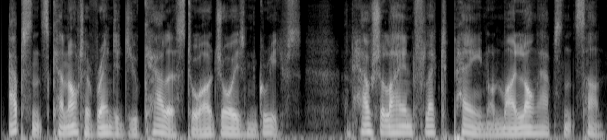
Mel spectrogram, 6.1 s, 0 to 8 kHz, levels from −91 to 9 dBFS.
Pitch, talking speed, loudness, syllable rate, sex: 90 Hz, 215 wpm, -20 LUFS, 5.4 syllables/s, male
